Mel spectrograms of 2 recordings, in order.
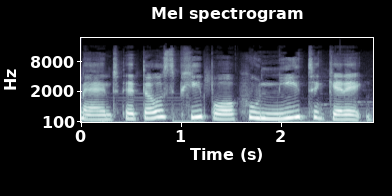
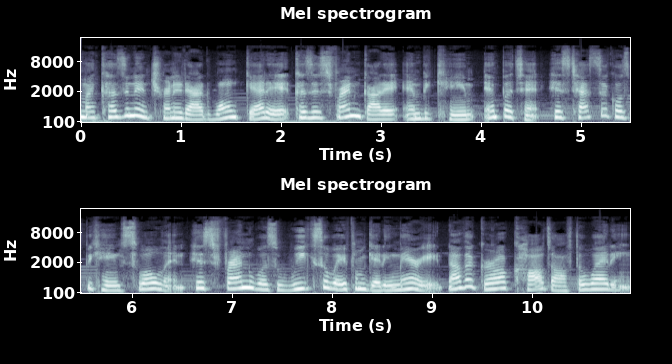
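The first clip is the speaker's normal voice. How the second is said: usual speaking voice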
